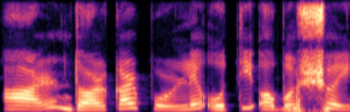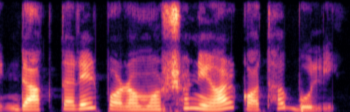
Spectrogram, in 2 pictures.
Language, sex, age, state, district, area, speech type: Bengali, female, 18-30, West Bengal, Paschim Bardhaman, urban, spontaneous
